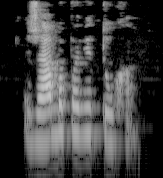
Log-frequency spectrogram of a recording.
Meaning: midwife (woman who assists other women in childbirth)
- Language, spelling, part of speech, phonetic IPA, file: Russian, повитуха, noun, [pəvʲɪˈtuxə], LL-Q7737 (rus)-повитуха.wav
